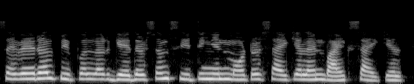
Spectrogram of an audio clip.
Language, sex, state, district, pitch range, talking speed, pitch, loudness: English, female, Arunachal Pradesh, Lower Dibang Valley, 220-250 Hz, 160 wpm, 235 Hz, -15 LUFS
